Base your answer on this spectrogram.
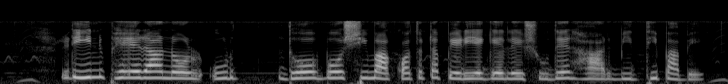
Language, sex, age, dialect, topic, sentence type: Bengali, female, 60-100, Northern/Varendri, banking, question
